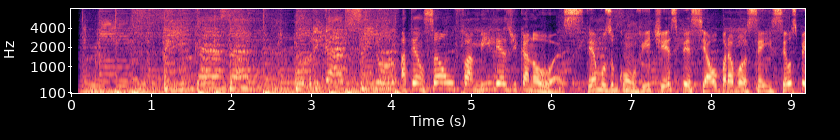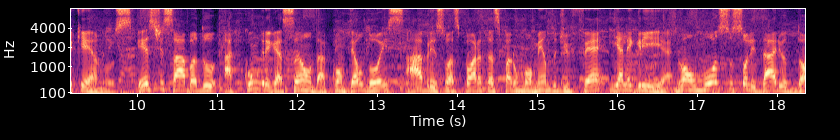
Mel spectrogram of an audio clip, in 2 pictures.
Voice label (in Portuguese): Locutor Igreja Assembleia De Deus; Canoas Norte Congregacao Contel; Canoas RS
